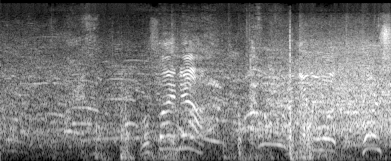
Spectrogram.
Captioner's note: Ric thudding on ring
